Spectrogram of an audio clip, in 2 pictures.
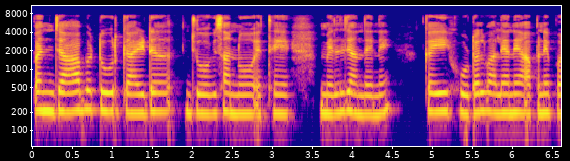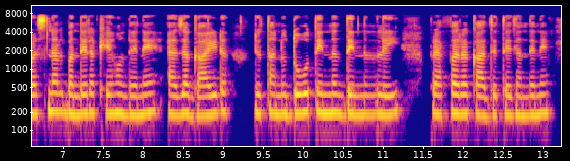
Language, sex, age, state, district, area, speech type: Punjabi, female, 30-45, Punjab, Amritsar, urban, spontaneous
